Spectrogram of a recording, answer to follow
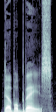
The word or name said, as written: double bass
